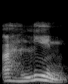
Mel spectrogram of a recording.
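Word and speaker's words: أهلين: Nah, tapi cara bacanya beda. Roaitu ahlin. Kalau mussanna ahlain. Nah, ini ahlin dibaca kasrah.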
